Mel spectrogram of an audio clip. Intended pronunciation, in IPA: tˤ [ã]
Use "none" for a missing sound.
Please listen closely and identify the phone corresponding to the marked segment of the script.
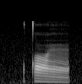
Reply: æ̃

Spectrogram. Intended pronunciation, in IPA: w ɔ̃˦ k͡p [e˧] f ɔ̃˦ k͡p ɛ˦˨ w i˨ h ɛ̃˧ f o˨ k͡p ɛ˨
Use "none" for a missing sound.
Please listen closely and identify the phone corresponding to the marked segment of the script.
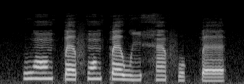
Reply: ɛ˧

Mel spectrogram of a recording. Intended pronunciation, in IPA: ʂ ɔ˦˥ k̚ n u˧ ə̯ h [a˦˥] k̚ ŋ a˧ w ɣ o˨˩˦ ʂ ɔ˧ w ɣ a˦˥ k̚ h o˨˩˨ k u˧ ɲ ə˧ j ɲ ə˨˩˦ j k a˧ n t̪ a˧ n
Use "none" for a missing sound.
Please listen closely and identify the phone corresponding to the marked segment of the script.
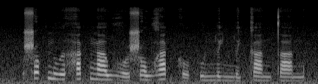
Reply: a˦˥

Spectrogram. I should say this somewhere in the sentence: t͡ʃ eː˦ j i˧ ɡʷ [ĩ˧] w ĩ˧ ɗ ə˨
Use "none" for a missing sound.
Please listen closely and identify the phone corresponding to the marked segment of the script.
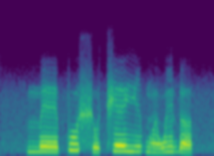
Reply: ĩ˨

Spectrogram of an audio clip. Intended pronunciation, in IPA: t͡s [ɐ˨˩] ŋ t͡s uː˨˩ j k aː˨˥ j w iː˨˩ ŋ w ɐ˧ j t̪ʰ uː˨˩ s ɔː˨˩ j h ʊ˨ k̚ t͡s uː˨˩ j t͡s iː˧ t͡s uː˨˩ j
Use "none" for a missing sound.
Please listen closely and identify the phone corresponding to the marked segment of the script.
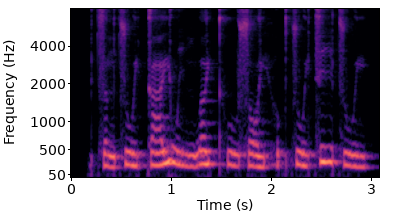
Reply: ɐ˨˩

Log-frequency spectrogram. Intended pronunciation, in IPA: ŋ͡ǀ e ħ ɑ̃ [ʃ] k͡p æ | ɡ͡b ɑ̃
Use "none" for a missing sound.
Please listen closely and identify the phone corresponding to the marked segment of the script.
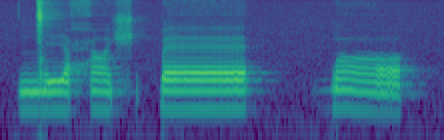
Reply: ʃ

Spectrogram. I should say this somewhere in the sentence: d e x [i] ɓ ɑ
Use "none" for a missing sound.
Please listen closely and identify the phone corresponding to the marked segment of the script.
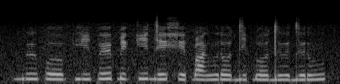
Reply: e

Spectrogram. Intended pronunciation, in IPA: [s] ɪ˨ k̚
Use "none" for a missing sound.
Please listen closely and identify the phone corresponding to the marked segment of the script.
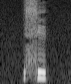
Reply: s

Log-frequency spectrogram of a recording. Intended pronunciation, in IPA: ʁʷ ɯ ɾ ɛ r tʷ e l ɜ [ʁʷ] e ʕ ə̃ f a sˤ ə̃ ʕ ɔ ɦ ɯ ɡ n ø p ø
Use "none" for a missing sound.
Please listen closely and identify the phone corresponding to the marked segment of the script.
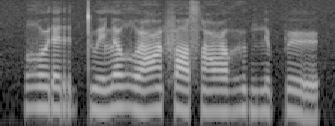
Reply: ʁʷ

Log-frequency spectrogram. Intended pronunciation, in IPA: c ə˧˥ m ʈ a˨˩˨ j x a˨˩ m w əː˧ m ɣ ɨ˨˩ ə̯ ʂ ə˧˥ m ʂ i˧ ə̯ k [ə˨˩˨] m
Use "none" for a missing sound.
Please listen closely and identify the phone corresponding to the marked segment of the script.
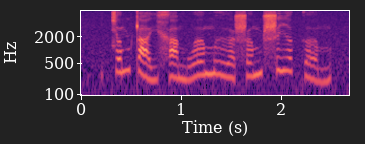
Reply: ə˨˩˨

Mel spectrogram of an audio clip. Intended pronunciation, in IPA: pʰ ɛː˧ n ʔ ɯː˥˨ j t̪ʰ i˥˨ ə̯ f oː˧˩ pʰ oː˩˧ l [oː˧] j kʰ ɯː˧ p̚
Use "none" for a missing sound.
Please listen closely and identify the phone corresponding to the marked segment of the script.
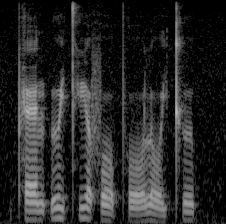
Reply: oː˩˧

